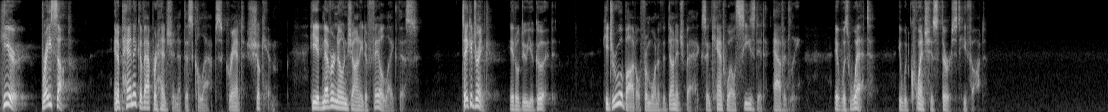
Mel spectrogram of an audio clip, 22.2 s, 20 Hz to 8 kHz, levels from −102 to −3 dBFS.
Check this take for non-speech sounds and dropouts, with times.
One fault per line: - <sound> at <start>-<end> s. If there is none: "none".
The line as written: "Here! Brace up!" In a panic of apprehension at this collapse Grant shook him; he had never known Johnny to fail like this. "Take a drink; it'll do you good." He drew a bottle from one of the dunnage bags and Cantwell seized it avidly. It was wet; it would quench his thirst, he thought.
none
